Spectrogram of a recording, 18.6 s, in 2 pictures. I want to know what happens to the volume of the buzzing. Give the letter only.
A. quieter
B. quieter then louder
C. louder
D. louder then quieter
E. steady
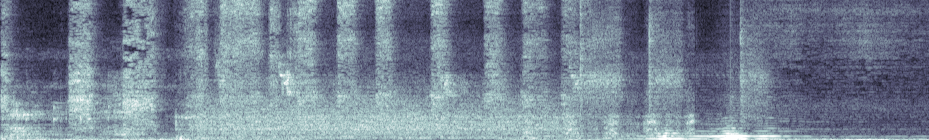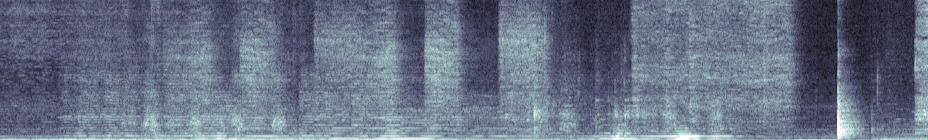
B.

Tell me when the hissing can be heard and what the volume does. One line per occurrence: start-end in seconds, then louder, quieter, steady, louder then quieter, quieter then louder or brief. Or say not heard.
0.0-18.5 quieter then louder.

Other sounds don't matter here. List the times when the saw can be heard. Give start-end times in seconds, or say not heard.
1.4-3.1, 5.0-7.0, 10.5-12.2, 14.6-16.6.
